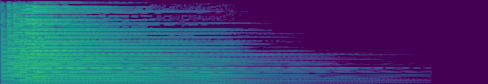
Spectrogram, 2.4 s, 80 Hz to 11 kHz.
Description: C sharp Minor Sharp 5th C sharp Guitar Standard, chord; strummed; JGuitar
